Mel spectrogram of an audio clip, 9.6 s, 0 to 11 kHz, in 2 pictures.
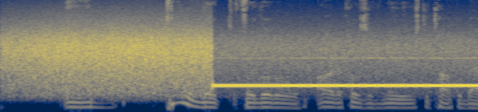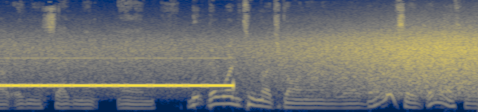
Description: PSK31 (31.25 baud), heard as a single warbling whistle, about 670 Hz, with speech in English.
